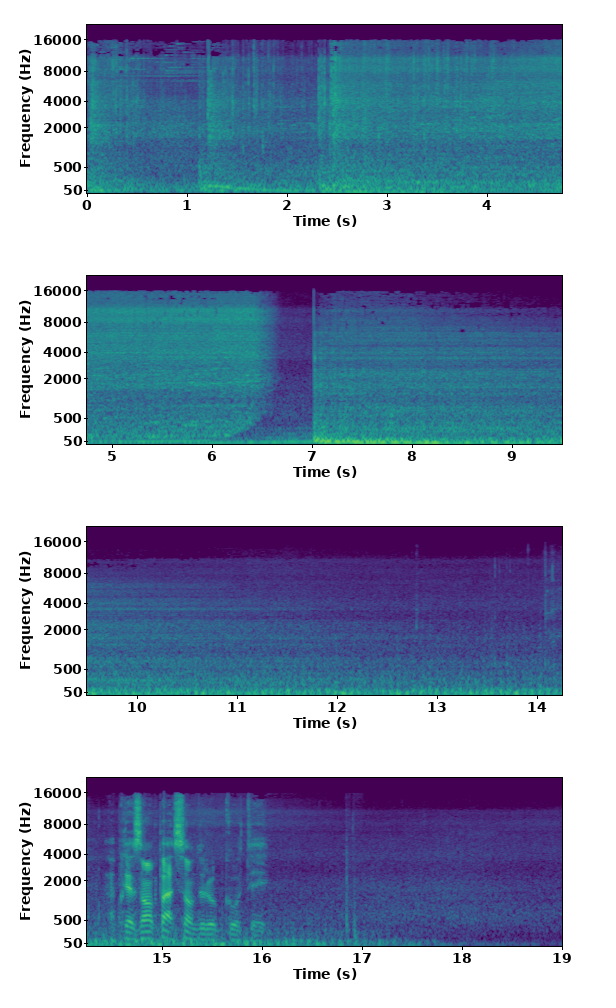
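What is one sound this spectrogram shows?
A deep rumbling roar surges loudly, then slowly fades away.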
